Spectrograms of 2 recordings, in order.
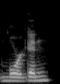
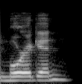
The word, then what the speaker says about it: Morrigan: I've also learned to not correct people because people think it's just Morgan, like Oh, okay. just Morgan, and it's actually Morrigan, and it's got like in it. So it's like an extra syllable.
